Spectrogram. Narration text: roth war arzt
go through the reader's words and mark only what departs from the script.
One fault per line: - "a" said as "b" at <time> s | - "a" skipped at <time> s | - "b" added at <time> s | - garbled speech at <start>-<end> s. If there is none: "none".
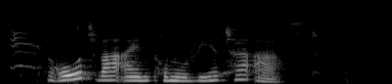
- "ein promovierter" added at 1.2 s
